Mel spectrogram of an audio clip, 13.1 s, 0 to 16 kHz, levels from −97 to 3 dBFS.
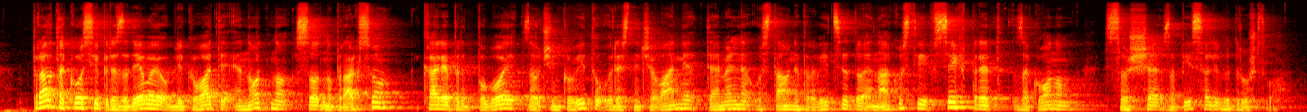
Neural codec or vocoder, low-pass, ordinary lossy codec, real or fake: vocoder, 44.1 kHz, 128 mel bands every 256 samples, BigVGAN v2; 14.4 kHz; none; fake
